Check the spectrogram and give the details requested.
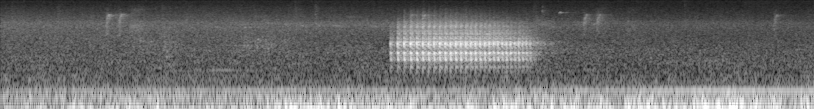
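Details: In a beech forest, a woodpecker drums one fast, even roll of about two seconds on a tree, recurring roughly every minute amid birdsong, over a steady low rumble with a few faint ticks.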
